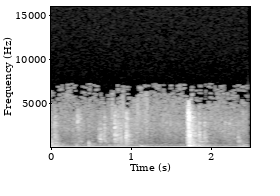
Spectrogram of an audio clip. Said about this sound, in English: Well, here's the third room. Is this Red's? I think so. Open the door and see.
